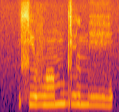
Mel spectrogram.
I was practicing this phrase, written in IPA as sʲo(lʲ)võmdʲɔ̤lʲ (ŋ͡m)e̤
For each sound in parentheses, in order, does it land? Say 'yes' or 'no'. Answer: no, no

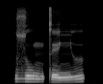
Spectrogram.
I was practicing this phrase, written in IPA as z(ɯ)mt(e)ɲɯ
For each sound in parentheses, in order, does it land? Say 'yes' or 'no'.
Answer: no, yes

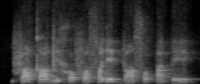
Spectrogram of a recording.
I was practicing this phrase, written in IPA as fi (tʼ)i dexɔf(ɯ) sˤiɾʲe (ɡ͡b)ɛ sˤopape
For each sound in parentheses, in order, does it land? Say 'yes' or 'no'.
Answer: no, yes, no

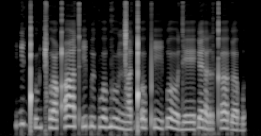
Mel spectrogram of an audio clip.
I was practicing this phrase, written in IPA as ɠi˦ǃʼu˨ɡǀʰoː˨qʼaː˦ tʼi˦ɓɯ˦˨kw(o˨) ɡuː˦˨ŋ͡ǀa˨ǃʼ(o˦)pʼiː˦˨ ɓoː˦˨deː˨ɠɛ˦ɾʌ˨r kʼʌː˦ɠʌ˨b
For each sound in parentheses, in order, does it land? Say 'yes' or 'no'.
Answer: no, yes

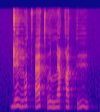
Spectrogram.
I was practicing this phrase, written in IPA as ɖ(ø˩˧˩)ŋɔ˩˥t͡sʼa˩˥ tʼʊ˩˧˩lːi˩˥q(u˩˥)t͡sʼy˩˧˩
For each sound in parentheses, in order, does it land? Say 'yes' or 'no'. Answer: no, no

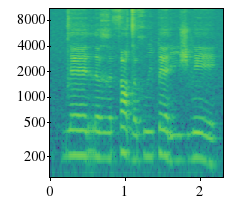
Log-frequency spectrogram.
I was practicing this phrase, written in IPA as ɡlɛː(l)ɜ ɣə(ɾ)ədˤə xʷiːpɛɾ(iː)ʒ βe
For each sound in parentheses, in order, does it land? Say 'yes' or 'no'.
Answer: no, no, yes

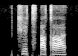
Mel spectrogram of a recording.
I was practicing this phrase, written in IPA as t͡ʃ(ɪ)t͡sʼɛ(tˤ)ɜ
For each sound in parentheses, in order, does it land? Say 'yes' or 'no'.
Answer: yes, yes

